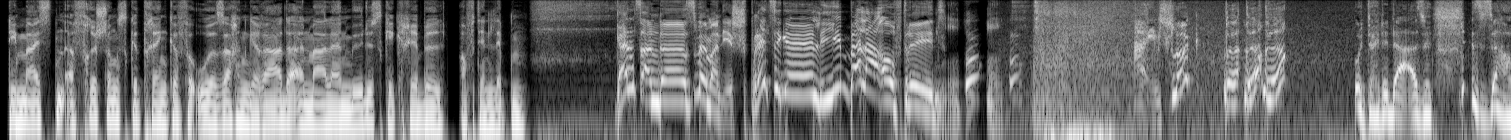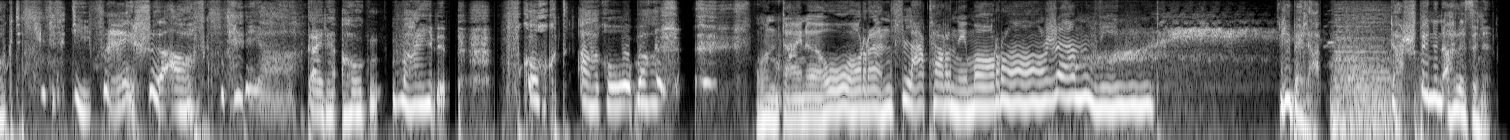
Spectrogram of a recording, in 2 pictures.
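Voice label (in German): off schraeg, sprecher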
